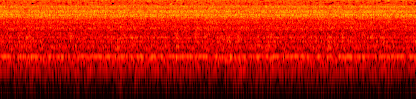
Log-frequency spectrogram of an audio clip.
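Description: Electric stand mixer running steadily with a constant motor hum, blending dry bath bomb powders (baking soda, cream of tartar, SLSA and kaolin clay) in its stainless steel bowl.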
